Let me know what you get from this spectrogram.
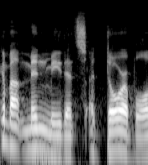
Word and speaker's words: Minmi: I know it's probably pronounced Minmi with a long I, but I like Minmi because it sounds like mini, and that's what this is, a mini ankylosaurid.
